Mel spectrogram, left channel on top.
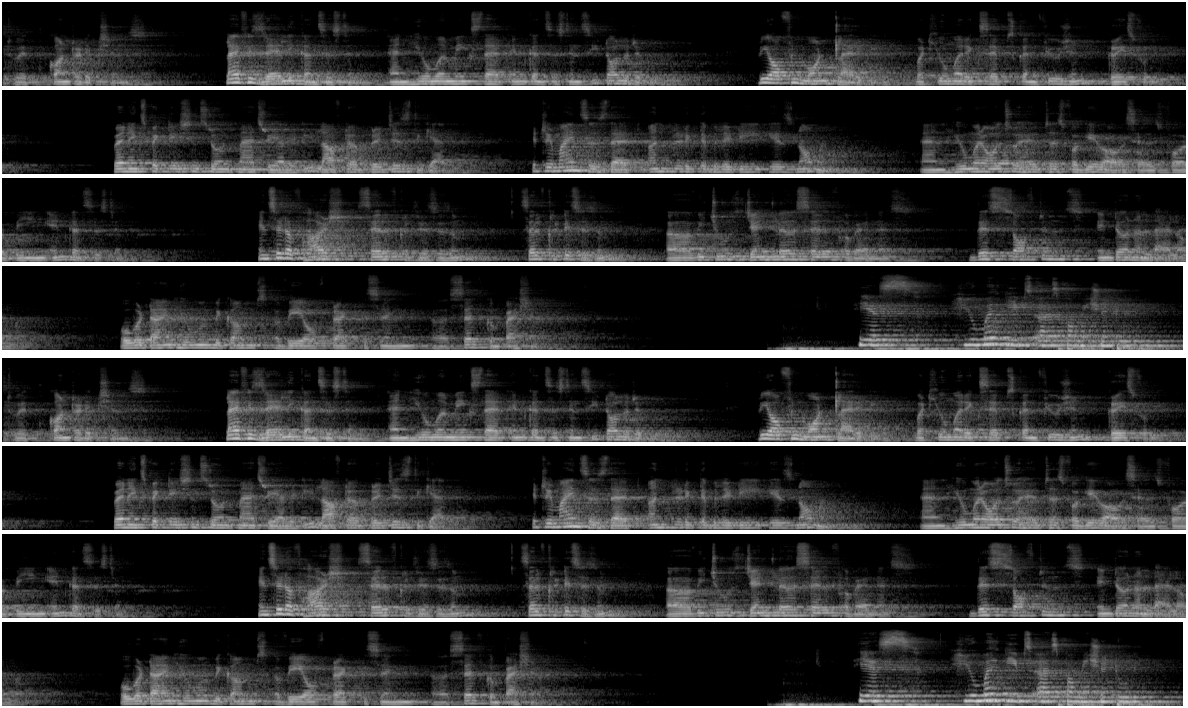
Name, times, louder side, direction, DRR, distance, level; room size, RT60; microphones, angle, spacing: voice 1, 0.0-1.4 2.2-6.7 7.6-11.6 13.0-16.3 17.1-20.2 21.0-25.0 26.2-28.5 28.9-29.9 30.3-32.8 33.4-35.7 36.7-40.9, right 1 dB, 10° right, 3 dB, 1.0 m, -27 dB
voice 2, 44.0-44.8 45.0-46.9, right 2 dB, 30° right, 0 dB, 1.8 m, -22 dB
18.0 x 14.0 x 5.2 m, 2.2 s
head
